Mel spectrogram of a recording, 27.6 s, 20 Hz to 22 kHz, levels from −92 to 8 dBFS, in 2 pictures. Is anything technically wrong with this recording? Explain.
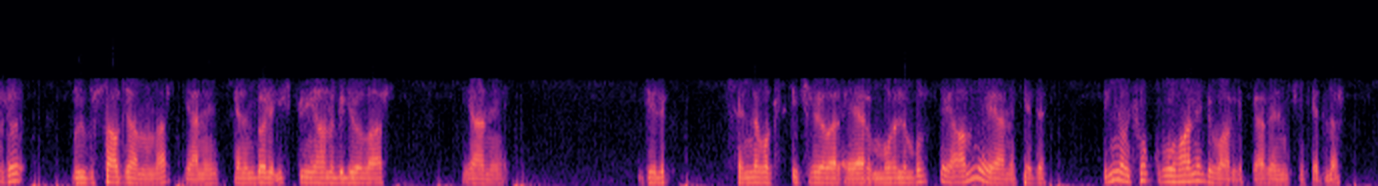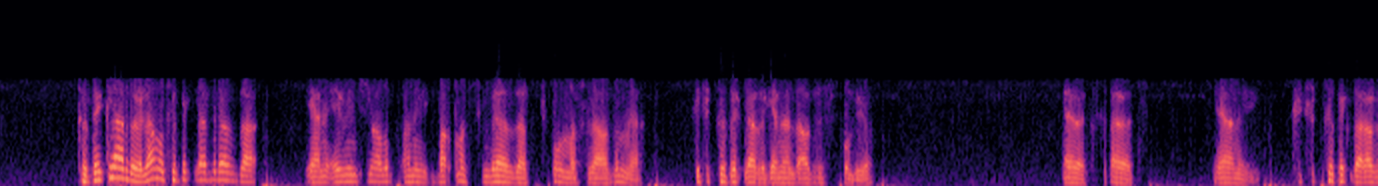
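Yes. Tandem speech coding affects the whole clip. The speech sounds like it was squeezed through several low-rate mobile codecs in a row, which fits a chain like AMR-NB into GSM full rate and then GSM full rate again. Each coder re-encodes the previous one's damaged output, so errors stack up. The result is rough, muffled and warbly. Nothing is heard above 3.8 kHz, which gives it a narrow telephone tone.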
